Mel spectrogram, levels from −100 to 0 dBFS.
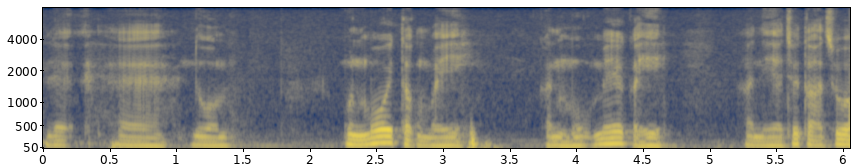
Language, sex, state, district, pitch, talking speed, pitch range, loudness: Mizo, male, Mizoram, Aizawl, 85 Hz, 170 wpm, 85-95 Hz, -18 LUFS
